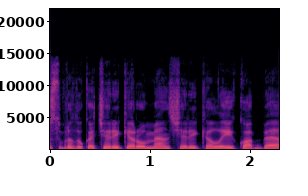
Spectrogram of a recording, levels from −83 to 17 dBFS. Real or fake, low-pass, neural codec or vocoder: real; 14.4 kHz; none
